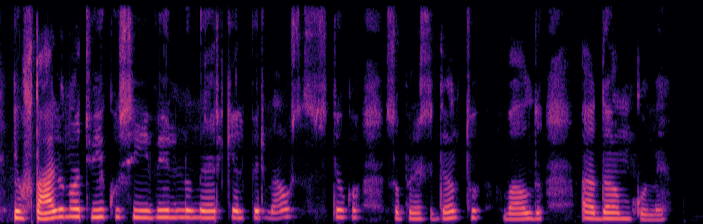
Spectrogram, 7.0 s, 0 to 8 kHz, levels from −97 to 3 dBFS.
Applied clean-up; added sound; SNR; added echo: none; none; none; none.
